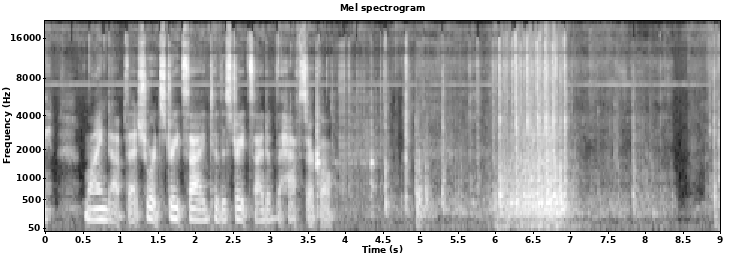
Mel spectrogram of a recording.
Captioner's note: sewing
